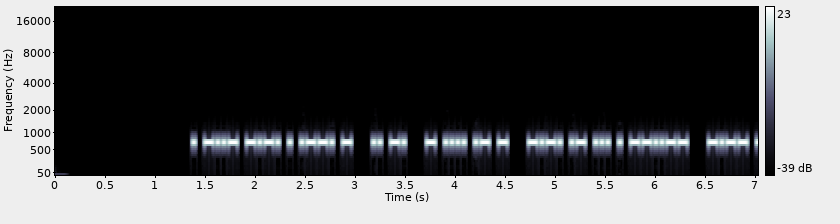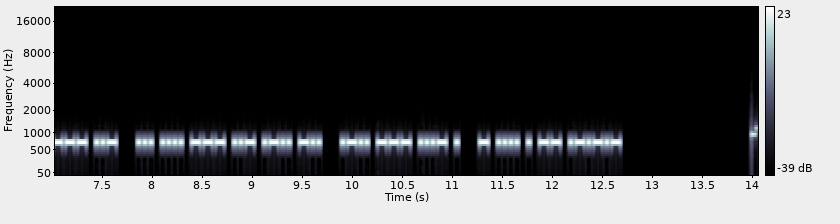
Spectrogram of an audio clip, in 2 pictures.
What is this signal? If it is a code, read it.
Morse code, heard as a keyed tone, about 40 wpm, 700 Hz. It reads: EXCEPT IN THAT CASE, YOU SHOULD LOVE THEM.
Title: Sentences from Top 1600 Words 40wpm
